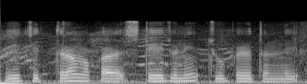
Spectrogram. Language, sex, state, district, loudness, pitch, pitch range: Telugu, male, Telangana, Hyderabad, -16 LUFS, 140 Hz, 130-145 Hz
